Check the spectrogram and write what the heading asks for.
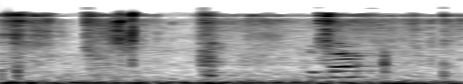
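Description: Quiet voice briefly near the end over a steady low rumble, with a few light clicks in the first second.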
